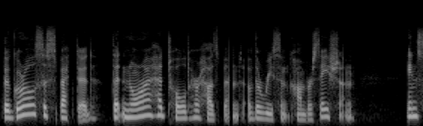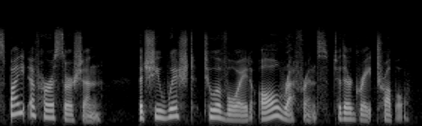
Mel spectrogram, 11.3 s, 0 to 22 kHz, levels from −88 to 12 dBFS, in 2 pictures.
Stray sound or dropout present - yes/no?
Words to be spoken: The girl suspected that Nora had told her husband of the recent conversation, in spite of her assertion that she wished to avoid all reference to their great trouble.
yes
